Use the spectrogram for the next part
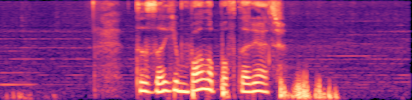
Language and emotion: Russian, angry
